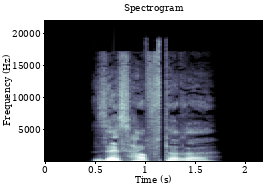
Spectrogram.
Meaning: inflection of sesshaft: 1. strong/mixed nominative/accusative feminine singular comparative degree 2. strong nominative/accusative plural comparative degree
- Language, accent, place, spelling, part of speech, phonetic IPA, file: German, Germany, Berlin, sesshaftere, adjective, [ˈzɛshaftəʁə], De-sesshaftere.ogg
